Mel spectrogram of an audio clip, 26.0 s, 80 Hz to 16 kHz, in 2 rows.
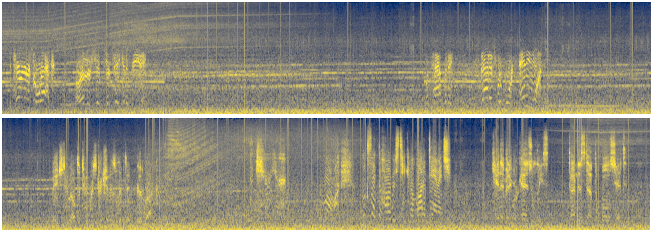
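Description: Fighter jets take off in the Ace Combat 7 game with a loud, steady jet engine roar that swells and holds throughout. Radio chatter and other game sounds play over the roar.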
